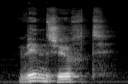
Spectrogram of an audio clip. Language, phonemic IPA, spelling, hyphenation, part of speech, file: Dutch, /ˈʋɪn.zʏxt/, winzucht, win‧zucht, noun, Nl-winzucht.ogg
- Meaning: profiteering, the excessive seeking or attainment of profit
